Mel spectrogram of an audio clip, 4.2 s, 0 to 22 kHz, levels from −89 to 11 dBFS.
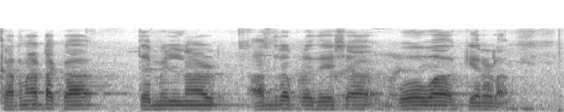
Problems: background conversations at intervals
